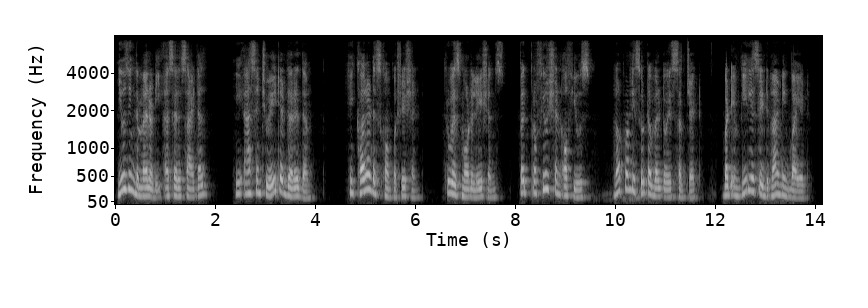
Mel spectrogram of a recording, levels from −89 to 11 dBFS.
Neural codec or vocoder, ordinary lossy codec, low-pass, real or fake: codec, 16 kHz, 16 kbps, FreqCodec, smaller model; AAC, 32 kbps; 7.2 kHz; fake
